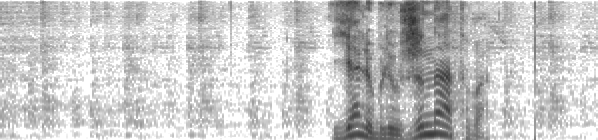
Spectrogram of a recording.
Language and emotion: Russian, neutral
